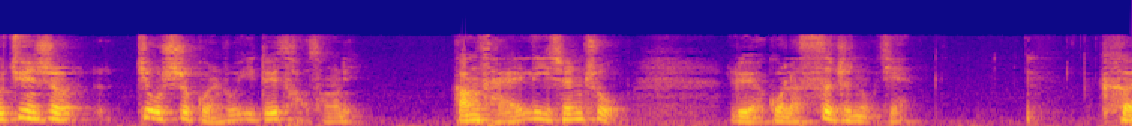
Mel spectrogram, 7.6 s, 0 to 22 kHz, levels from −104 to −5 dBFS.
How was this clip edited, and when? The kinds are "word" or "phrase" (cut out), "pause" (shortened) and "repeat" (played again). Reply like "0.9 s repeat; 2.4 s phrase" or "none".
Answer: none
